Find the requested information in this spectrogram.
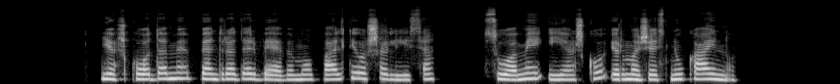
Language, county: Lithuanian, Marijampolė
